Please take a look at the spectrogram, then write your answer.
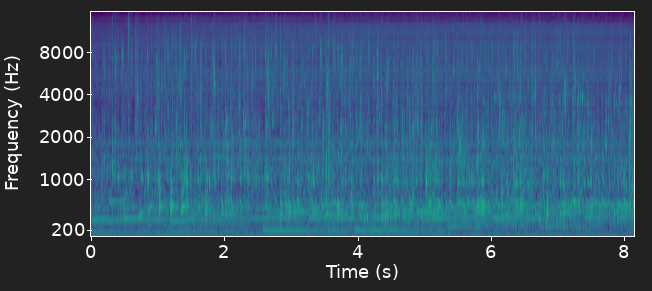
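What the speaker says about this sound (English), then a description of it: "Using warm water from the faucet, I fill my basin to a quarter full." Warm water runs from a faucet into a basin, a steady, soft pouring stream with a faint hum, continuous throughout and close.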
